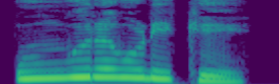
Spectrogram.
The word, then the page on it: ಉಂಗುರವುಡಿಕೆ: uŋguravuḍike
